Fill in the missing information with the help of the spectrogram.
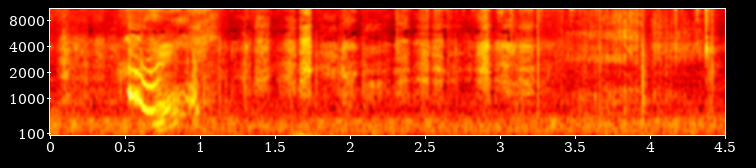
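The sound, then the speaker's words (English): A pet dog named Ruby whimpers in a short, high, wavering whine early on, followed by quieter snuffling and faint movement against a low background hum. “the pet dog likes them both, they know they can trust each other because dog people are crazy.”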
